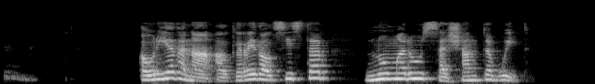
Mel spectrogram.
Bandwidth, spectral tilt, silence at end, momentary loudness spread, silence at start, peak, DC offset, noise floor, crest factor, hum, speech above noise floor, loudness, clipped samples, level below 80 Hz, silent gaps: 8 kHz; -4.5 dB/octave; 0.8 s; 8 LU; 1.4 s; -2 dBFS; under 0.1%; under -90 dBFS; 16 dB; none; over 76 dB; -15 LUFS; under 0.1%; -58 dBFS; none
